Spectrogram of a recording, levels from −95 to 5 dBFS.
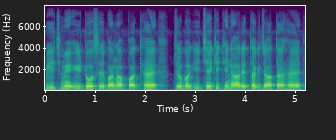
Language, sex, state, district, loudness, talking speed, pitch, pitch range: Hindi, male, Jharkhand, Ranchi, -15 LUFS, 160 wpm, 145 Hz, 140-145 Hz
